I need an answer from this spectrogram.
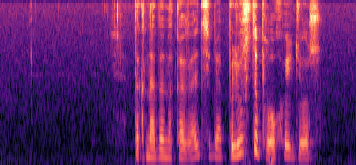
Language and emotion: Russian, neutral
